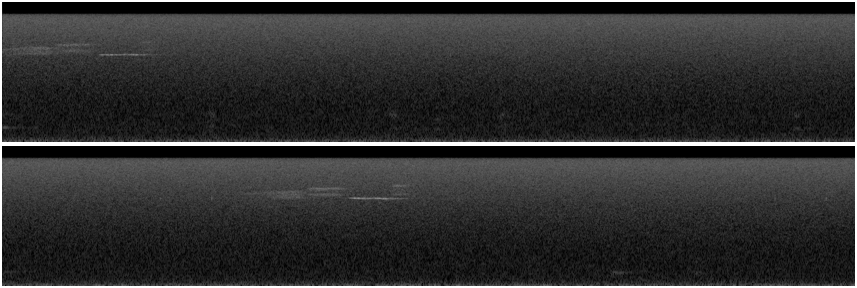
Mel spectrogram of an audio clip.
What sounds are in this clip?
Black-throated Green Warbler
